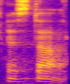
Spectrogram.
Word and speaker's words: estar: Estar.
